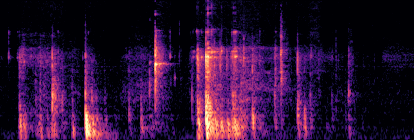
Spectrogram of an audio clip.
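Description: Hand tools knocking and clattering as they are picked up and put down on a workbench cutting mat: a run of irregular sharp knocks, the loudest about one and two seconds in, dying away near the end.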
